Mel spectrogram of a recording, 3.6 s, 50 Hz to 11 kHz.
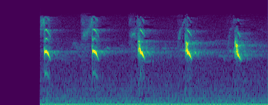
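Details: Lesser spotted eagle at its nest in Latvia on a restless evening: five sharp, yelping calls about every 0.65 seconds, each a clipped high-middle note with a faint trailing tone, over low background rumble.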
